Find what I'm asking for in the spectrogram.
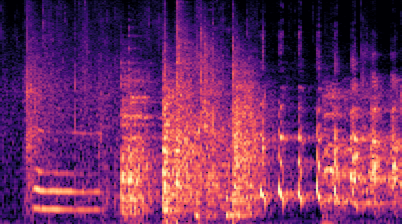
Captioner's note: bottle falling on floor; laughing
